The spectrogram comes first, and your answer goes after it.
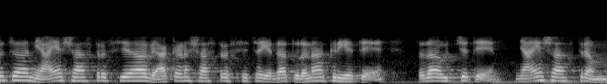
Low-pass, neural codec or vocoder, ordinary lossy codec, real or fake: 3.6 kHz; codec, 16 kHz, 6 kbps, DAC; none; fake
